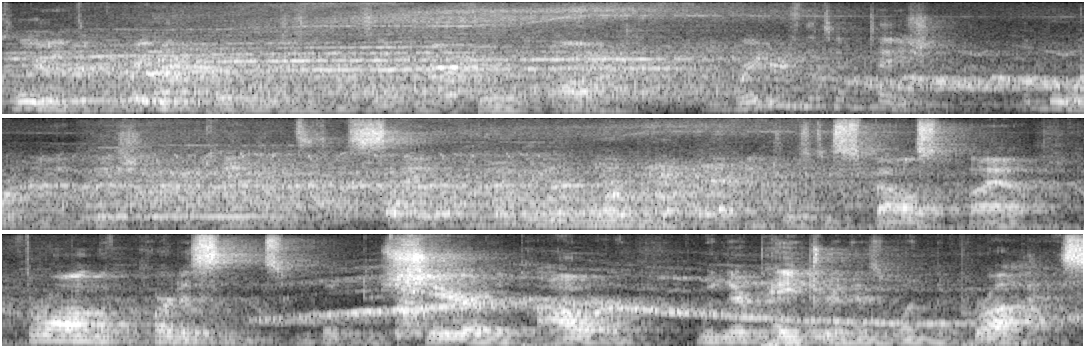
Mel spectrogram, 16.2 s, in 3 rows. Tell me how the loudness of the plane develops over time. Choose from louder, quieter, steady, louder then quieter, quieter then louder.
quieter.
